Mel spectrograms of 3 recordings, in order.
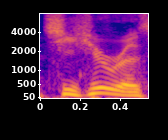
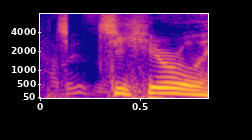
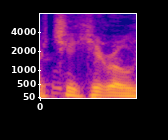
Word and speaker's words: Chihiro: nine minutes she's set those parents I mean she heroes parents I keep saying her name wrong while her parents eat the food feverishly Chihiro has a bad feeling so she leaves the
